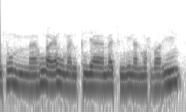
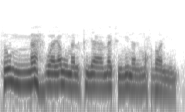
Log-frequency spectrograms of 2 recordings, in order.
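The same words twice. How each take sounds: First: Said in the usual way. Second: No vowel on the h of "هو"; silent vowel on ha. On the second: Shown as a demonstration. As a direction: run "ثم هو" together as thumma-hwa. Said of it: "بإسكان الهاء هكذا". (إسكان الهاء في "ثم هو")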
